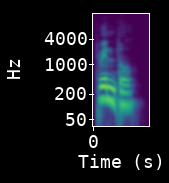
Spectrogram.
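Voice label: "dwindle", British English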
